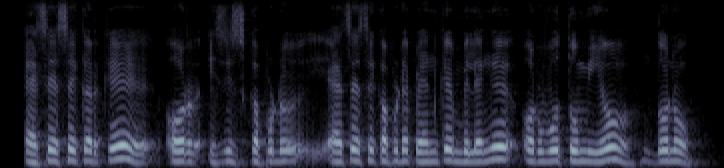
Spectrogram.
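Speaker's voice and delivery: ordinary delivery, nothing marked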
